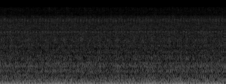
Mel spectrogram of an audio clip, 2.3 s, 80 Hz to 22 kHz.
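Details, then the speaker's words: 2013 Porsche 911 Carrera S Cabriolet on a pre-purchase inspection, heard at the rear by the exhaust with no visible smoke: quiet, even idle with a steady deep hum and no skips or stumbles; no misfire, the engine runs strong. "hearing any misfires so that's good sounds like it's running pretty pretty strong here"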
